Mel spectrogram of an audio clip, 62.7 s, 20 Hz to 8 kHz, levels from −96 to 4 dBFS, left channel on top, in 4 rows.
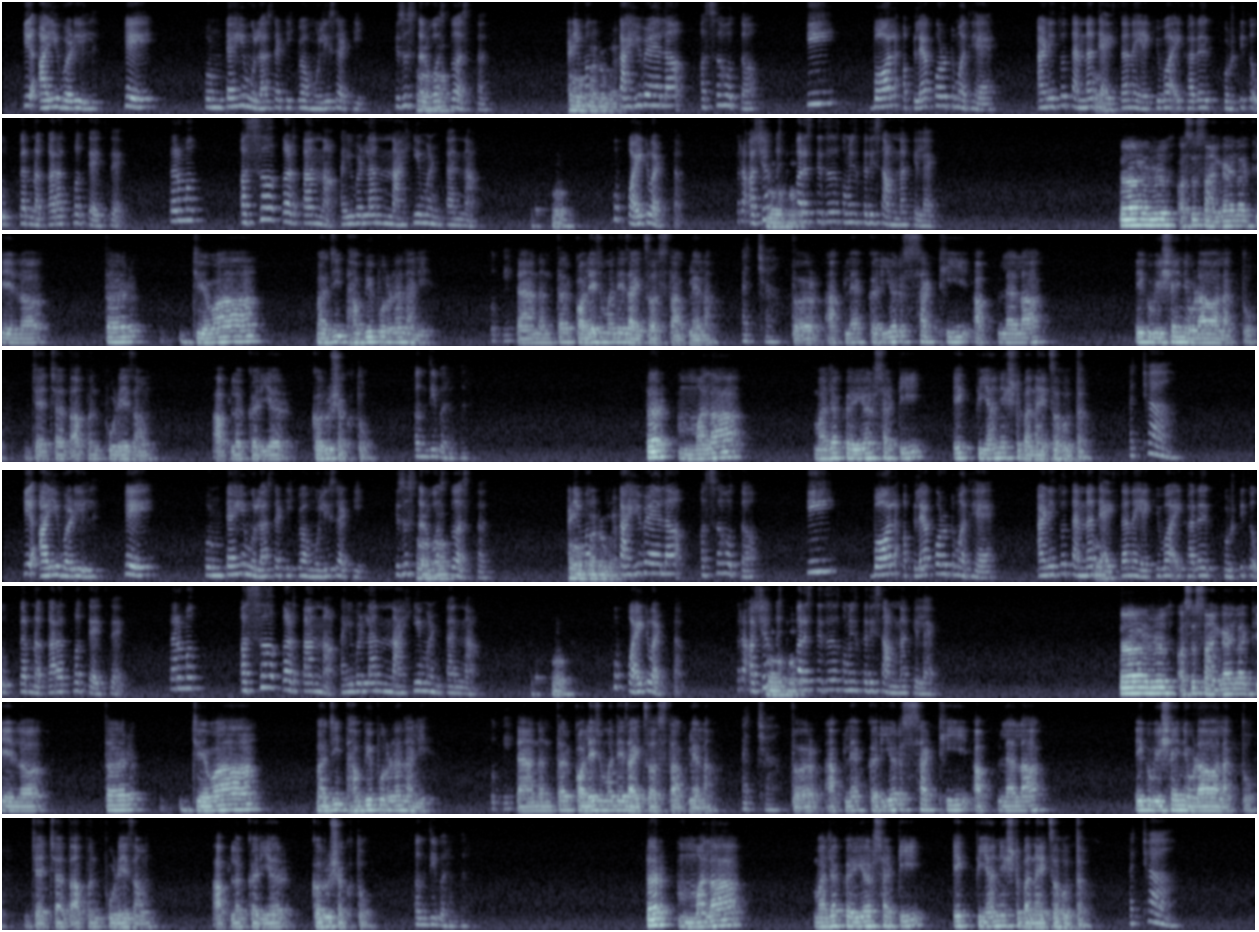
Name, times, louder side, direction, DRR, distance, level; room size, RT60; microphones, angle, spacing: voice 1, 0.3-1.2 1.5-1.8 2.5-4.5 4.9-6.0 7.1-7.4 7.7-8.5 8.7-9.4 10.1-10.4 10.8-12.4 12.9-17.2 17.8-18.1 18.7-21.6 23.3-24.2 24.9-25.3 25.6-27.3 37.6-37.8 40.6-41.1 52.2-52.7 61.3-61.8, equal, 5° left, 3 dB, 0.6 m, -38 dB
voice 2, 5.2-5.6 7.1-7.7 13.6-13.8 22.6-22.8 25.2-25.6 29.7-31.9 32.7-33.1 33.6-34.5 35.3-36.7 37.8-40.2 41.2-44.3 45.5-47.0 47.3-48.9 49.7-50.6 50.9-51.6 55.1-56.3 57.2-58.5 58.9-60.6, right 1 dB, 65° right, 2 dB, 1.3 m, -30 dB
3.8 x 3.3 x 2.6 m, 0.31 s
head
